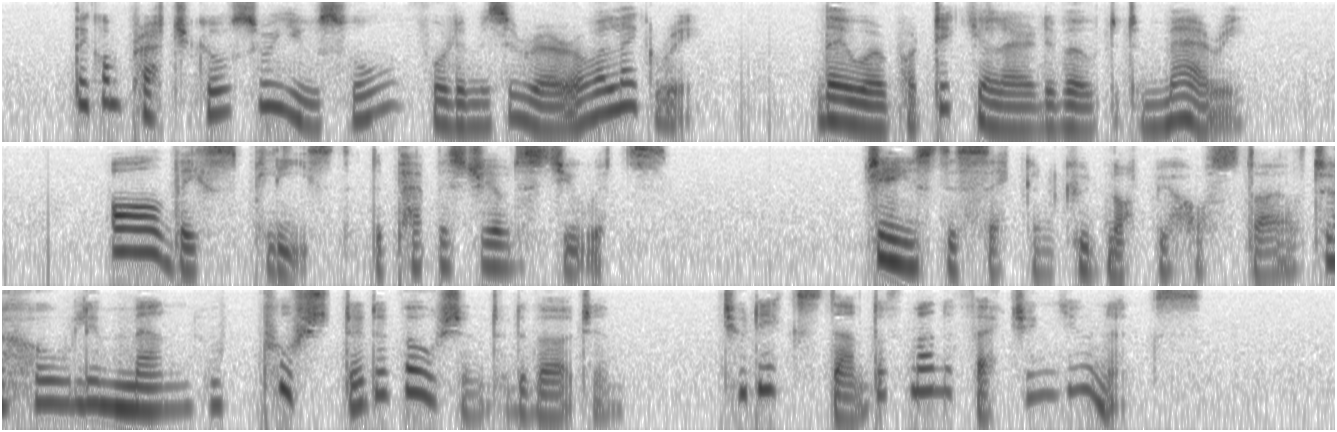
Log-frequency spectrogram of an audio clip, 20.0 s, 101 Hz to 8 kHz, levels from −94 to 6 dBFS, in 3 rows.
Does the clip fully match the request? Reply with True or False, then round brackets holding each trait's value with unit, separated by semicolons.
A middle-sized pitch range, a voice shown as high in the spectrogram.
False (8.9 semitones; 220 Hz)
